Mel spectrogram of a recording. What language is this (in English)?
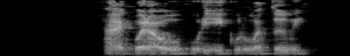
Guarani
